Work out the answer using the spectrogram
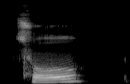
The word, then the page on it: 茨: cu5; 潮阳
